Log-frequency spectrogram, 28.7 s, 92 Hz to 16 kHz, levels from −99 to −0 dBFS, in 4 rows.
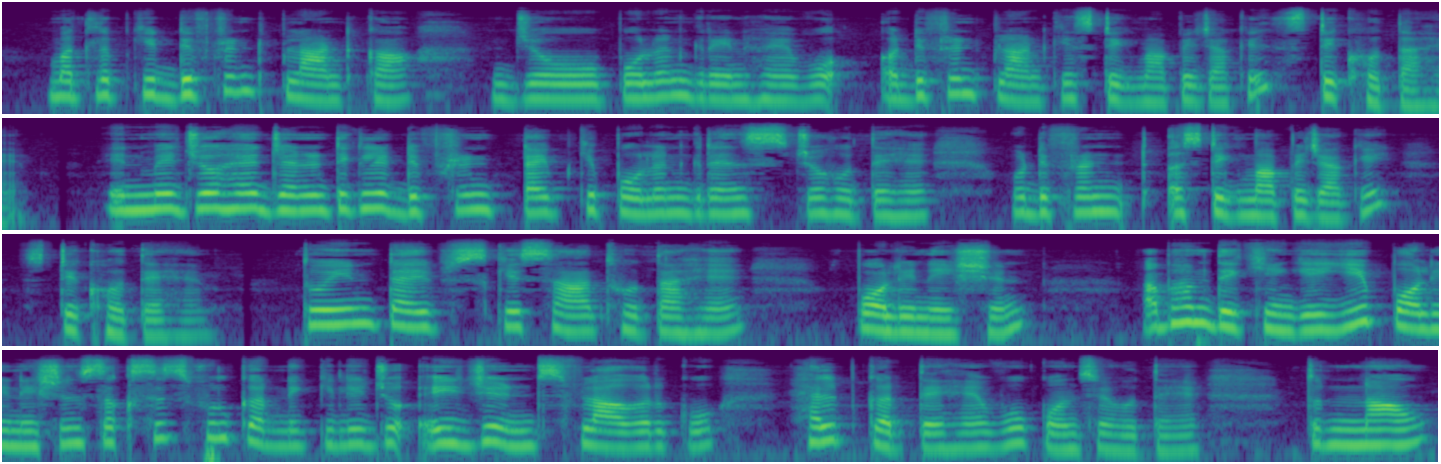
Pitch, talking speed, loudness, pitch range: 205 Hz, 145 wpm, -28 LUFS, 185-230 Hz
